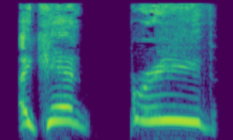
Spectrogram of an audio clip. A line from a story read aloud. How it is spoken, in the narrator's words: I gasped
